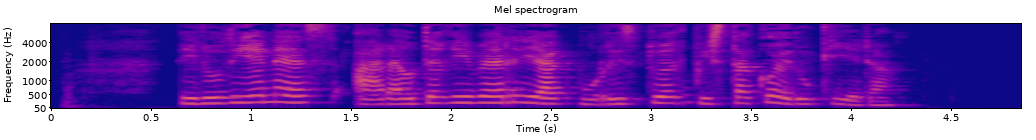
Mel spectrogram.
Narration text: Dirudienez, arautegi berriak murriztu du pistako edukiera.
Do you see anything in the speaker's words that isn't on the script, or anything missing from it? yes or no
no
